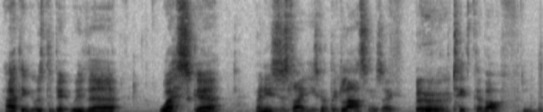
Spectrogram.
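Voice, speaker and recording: Low-pitched man chatting casually. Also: level tone, fairly quick, vocal fry. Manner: blunt, sweary. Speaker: podcast co-host. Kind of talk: casual chat.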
